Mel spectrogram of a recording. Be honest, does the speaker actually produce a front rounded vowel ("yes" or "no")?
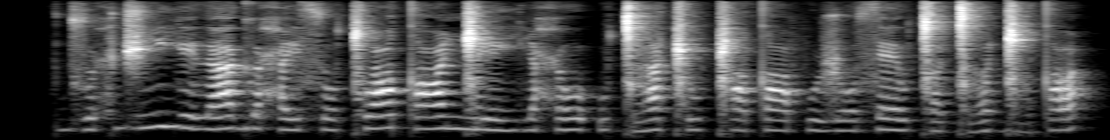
no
